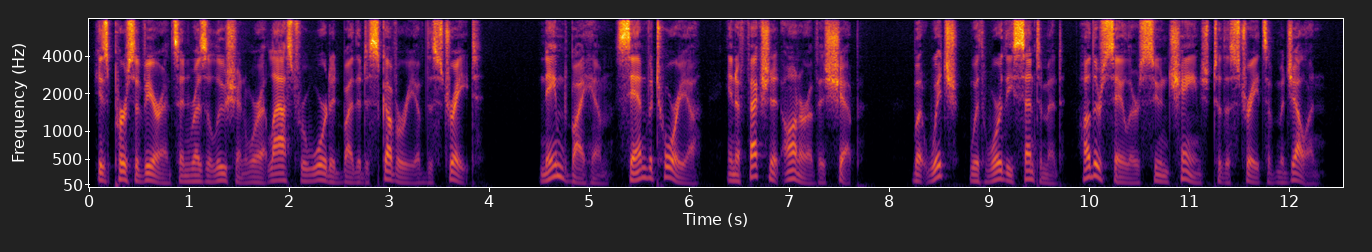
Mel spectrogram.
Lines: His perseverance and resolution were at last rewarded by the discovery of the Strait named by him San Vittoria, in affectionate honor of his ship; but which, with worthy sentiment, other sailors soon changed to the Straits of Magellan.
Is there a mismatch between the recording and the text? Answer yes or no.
no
